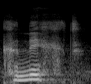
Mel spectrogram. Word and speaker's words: knight: If you take the word knight, the shining knight in armour, the Scottish used to say knicht, knicht. So they pronounce the K. They also pronounce the GH with a ch kind of sound.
